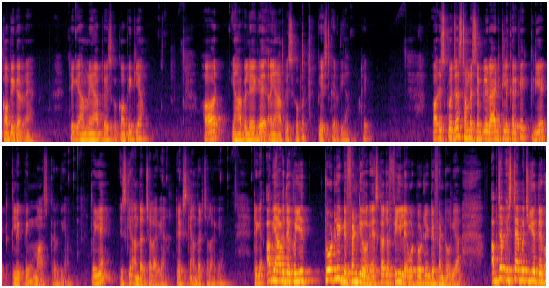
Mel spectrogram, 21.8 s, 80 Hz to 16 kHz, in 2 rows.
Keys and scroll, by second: 5.8 ctrl+v.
